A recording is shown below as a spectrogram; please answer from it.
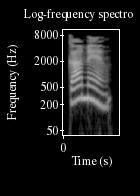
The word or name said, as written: ecran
